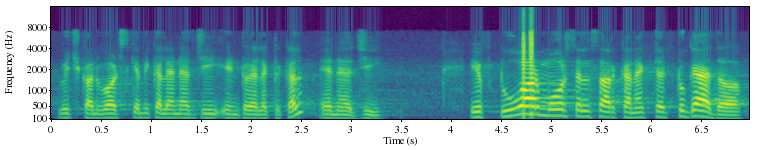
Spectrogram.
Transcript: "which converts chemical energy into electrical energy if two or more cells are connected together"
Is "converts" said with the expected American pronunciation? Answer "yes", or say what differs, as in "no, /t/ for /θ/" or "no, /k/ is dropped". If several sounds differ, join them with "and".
yes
